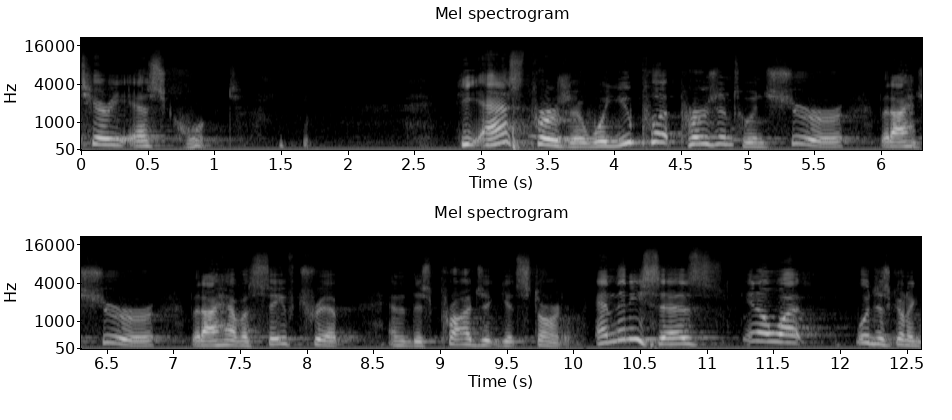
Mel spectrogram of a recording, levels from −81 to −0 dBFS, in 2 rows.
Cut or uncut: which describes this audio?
cut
